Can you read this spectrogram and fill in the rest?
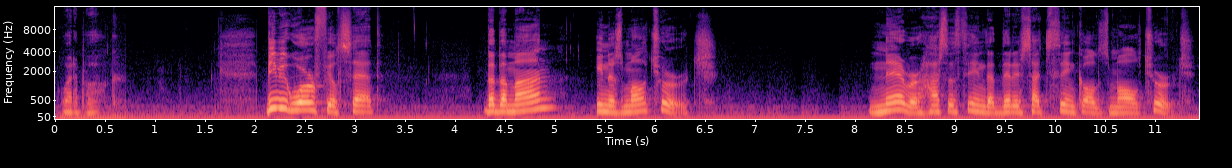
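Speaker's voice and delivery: ordinary delivery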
